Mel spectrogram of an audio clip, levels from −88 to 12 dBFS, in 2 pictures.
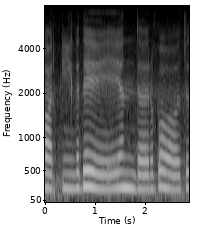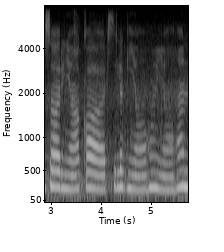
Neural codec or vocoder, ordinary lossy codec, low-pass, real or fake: none; none; 7.2 kHz; real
